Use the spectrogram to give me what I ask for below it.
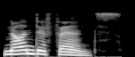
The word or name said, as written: nondefense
